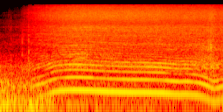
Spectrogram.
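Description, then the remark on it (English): A chainsaw runs steadily, its loud, buzzing engine holding a constant pitch with a brief dip near the end as it cuts into wood of trees toppled by a storm, used by drivers clearing the way to a research camp in the Amazon jungle near Manaus, Brazil. No one speaks. “Sounds of chainsaws and machetes, not from loggers, but our drivers.”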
